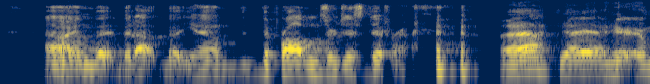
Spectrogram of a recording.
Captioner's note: chuckles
